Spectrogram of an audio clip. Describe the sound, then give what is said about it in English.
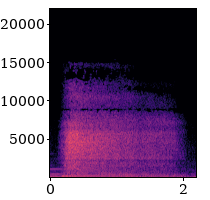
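A deep breath in during a guided relaxation exercise: one long, steady, airy inhale of about two seconds, soft hissing without any voice. “Take a deep breath in”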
